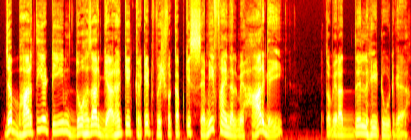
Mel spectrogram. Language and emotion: Hindi, sad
